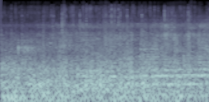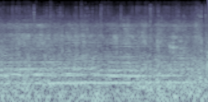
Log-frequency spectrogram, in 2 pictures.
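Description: Motorcycles race on a sand course, a loud, steady engine roar that holds without a break throughout, with no voices over it.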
